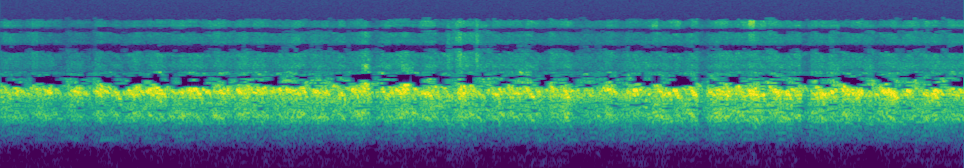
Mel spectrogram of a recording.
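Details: Breeding colony of southern carmine bee-eaters, South Luangwa, Zambia, heard from a hide; continuous massed chatter of countless birds calling at once, steady in loudness throughout.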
